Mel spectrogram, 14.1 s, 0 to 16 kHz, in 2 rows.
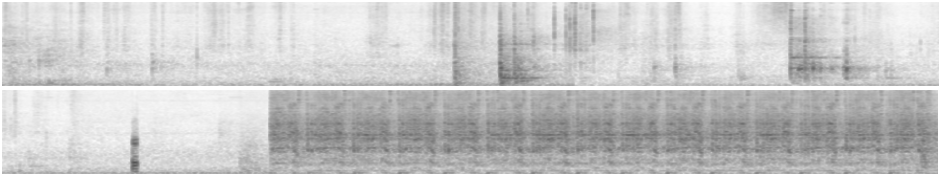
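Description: A few handling knocks and clicks, then, about nine seconds in, the electric starter of a 1995 Polaris Magnum 425's single-cylinder engine cranks it with the spark plug out for a compression test. The cranking is loud and steady with an even pulsing, and lasts about five seconds. The test reads about 90 psi, held low by the cam's decompression mechanism at cranking speed.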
